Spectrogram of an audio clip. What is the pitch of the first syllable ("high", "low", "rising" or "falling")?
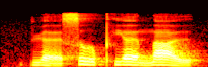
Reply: low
